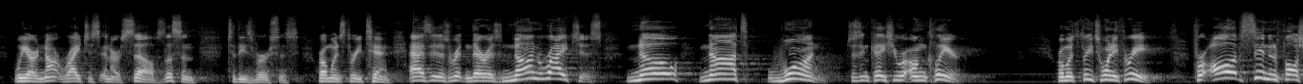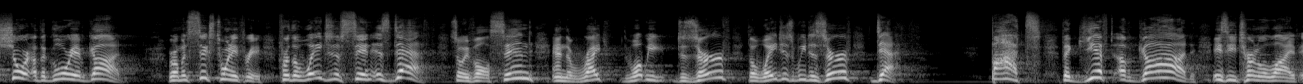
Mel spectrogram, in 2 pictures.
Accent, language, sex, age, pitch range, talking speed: American, English, male, 40-59, 165-250 Hz, 175 wpm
